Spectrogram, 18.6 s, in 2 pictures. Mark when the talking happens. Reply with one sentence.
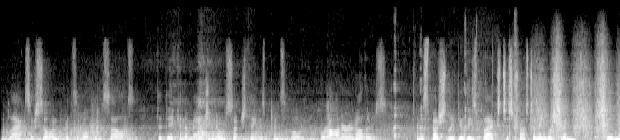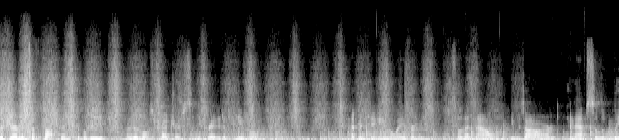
The talking can be heard from 0.0 to 13.2 s and from 14.3 to 18.5 s.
